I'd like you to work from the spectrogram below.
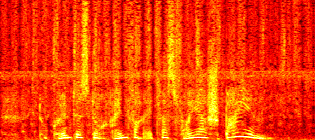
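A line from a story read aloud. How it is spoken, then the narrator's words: Porcupine whispering. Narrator (German): flüstert das Stachelschwein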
